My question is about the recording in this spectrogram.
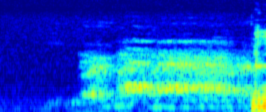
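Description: A rooster crowing once, starting about half a second in and lasting over a second.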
